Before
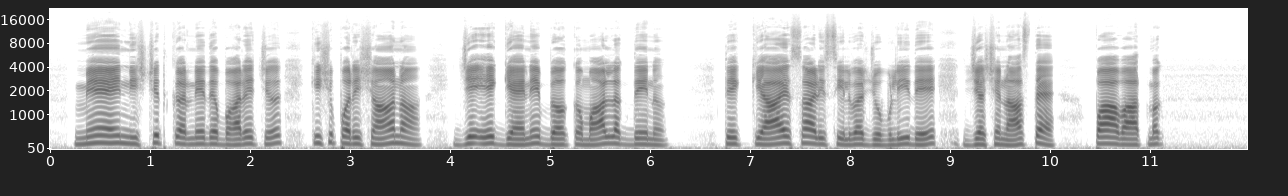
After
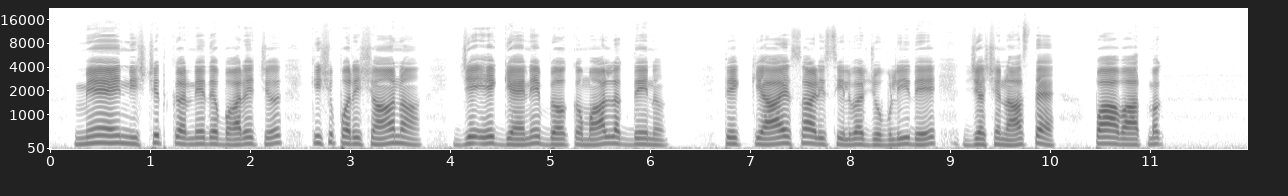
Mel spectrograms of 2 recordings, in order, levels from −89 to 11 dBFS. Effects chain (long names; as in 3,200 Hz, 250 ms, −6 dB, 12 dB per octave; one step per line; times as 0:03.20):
0:06.03–0:08.07: low-pass filter 4,500 Hz → 12,000 Hz 12 dB per octave
level −5.5 dB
